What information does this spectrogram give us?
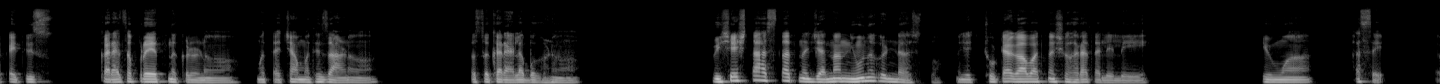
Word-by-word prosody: काहीतरी 120 0 -3 0.7
करायचा 115 +3 +3
प्रयत्न 120 0 +5
करणं. 100 -3 -4 0.3
मग 110 - -2
त्याच्यामध्ये 110 +2 -1
जाणं. 100 -1 -2 1.0
तसं - - -2
करायला 110 -1 +2
बघणं. 95 -1 -5 1.4
विशेषतः 170 +9 +4
असतात 170 -2 0
ना, 140 - +3
ज्यांना 125 +2 +3
न्यूनगंड 140 -1 +3
असतो. 95 -3 -9
म्हणजे 110 +4 -6 0.2
छोट्या 130 +2 +3
गावातून 125 0 +4
शहरात 110 -3 -2
आलेले 95 -3 -5 1.3
किंवा 110 -1 0 0.6
असे 125 0 -6 0.5
अ, - - -22
115 Hz, 100 wpm, -26 LUFS, 105-125 Hz, 1.4 s, प्रयत्न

